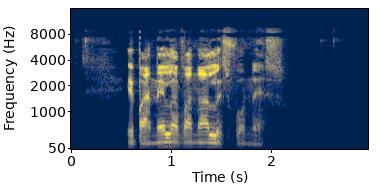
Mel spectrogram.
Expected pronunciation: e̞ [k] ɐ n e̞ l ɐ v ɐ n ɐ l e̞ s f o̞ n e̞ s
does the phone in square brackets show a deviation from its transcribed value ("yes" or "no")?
yes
